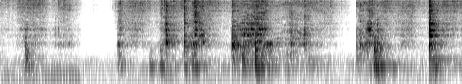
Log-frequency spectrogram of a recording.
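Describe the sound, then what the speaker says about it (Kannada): Vegetables and spices for veg pulao frying and being stirred in oil in a pan, with bursts of scraping and sizzling separated by brief pauses, close and moderately loud, no talking. "ಇದೆಲ್ಲದನ್ನು ಒಂದು ಸ್ವಲ್ಪ ಚೆನ್ನಾಗಿ ಫ್ರೈ ಮಾಡಿ"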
